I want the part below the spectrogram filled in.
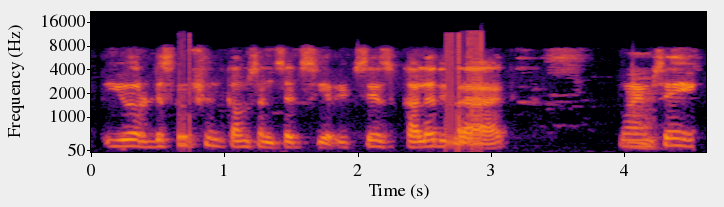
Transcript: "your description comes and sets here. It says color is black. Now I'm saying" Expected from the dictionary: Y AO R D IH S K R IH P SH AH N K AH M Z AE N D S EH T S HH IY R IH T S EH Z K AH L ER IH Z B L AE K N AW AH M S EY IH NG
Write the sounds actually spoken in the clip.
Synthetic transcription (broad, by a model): Y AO R D IH S K R IH P SH AH N K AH M S AE N D S EH T S HH IY R IH T S EH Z K AH L ER IH Z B AE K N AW AH M S EY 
